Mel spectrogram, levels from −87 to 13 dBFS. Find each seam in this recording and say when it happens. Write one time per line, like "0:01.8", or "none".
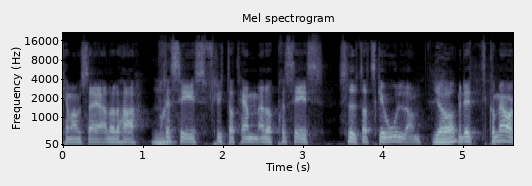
none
